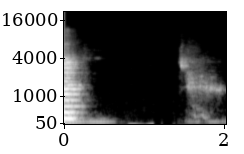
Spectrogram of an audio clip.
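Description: The end of a man's spoken word, then dead silence, with a faint, brief falling sound near the end.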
